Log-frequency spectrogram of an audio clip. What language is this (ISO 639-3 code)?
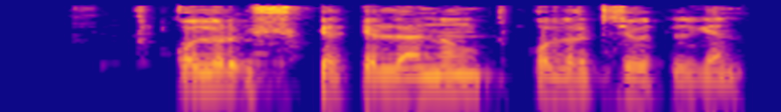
uig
